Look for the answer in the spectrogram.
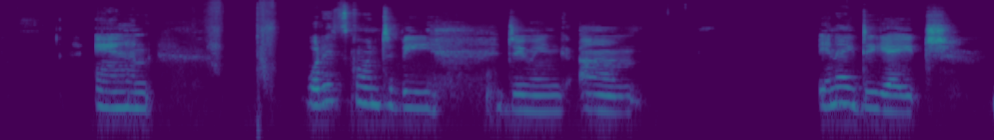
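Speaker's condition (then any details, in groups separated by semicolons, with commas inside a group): No condition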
